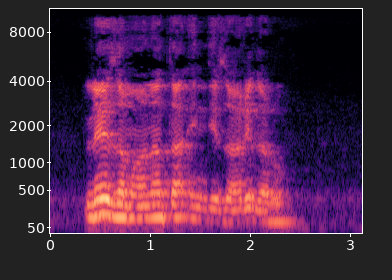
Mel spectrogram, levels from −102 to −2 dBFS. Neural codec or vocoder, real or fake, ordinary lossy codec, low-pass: vocoder, 44.1 kHz, 128 mel bands every 256 samples, BigVGAN v2; fake; AAC, 64 kbps; 9.9 kHz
